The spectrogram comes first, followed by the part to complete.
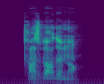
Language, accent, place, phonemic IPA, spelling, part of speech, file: French, France, Lyon, /tʁɑ̃s.bɔʁ.də.mɑ̃/, transbordement, noun, LL-Q150 (fra)-transbordement.wav
- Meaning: 1. transshipment 2. ferrying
